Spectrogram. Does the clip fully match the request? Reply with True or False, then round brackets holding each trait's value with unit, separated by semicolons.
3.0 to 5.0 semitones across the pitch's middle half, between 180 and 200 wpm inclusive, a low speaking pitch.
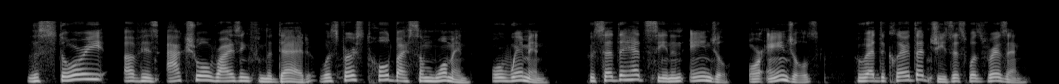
False (4.7 semitones; 185 wpm; 155 Hz)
